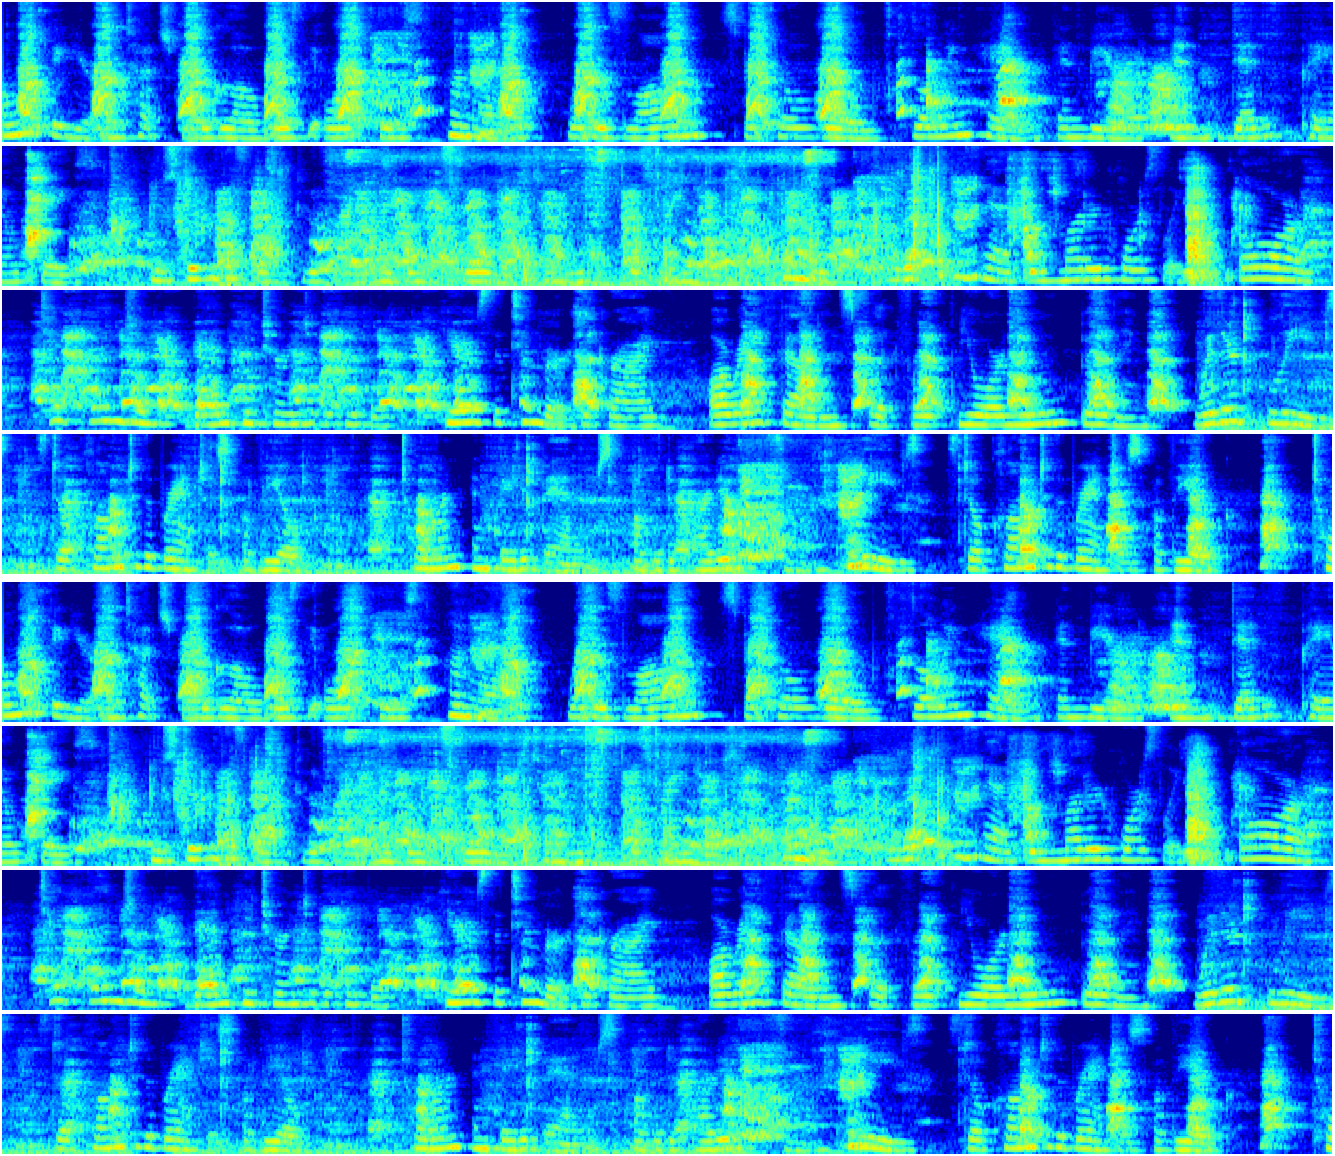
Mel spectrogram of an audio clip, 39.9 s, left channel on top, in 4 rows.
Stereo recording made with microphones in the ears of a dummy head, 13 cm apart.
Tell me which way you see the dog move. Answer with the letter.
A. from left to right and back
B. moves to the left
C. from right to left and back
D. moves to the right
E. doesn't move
E.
